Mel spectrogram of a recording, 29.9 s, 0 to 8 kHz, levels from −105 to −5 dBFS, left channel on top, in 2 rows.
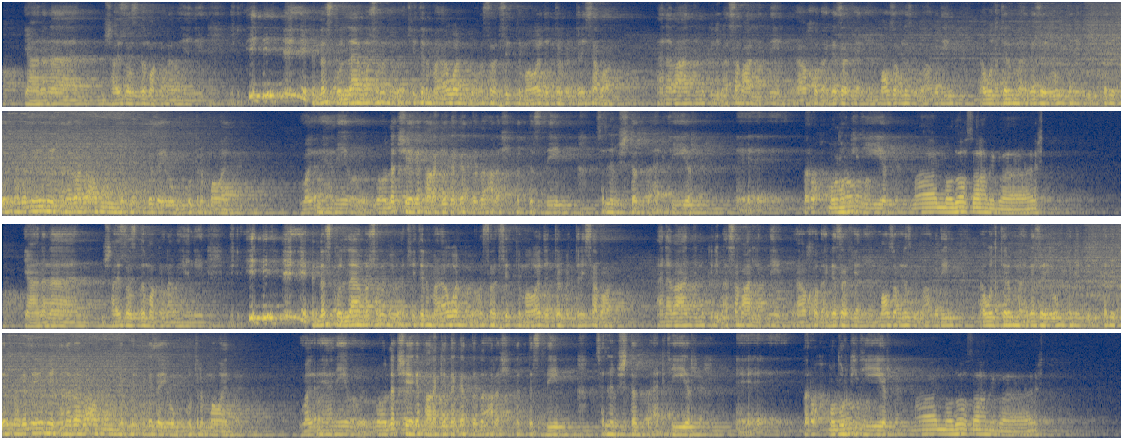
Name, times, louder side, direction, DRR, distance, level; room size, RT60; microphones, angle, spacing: voice 1, 0.3-2.9 3.2-8.1 8.7-12.7 13.0-18.0 18.9-24.4 24.7-26.8, right 1 dB, 60° right, 1 dB, 2.5 m, -25 dB
Aircraft, 8.2-19.4, right 1 dB, 10° right, 1.0 m, -39 dB
voice 2, 16.2-16.5 19.1-19.2 25.9-26.5 27.0-28.8, left 2 dB, 80° left, 10 dB, 0.8 m, -25 dB
28.5 x 17.0 x 8.4 m, 2.7 s
head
